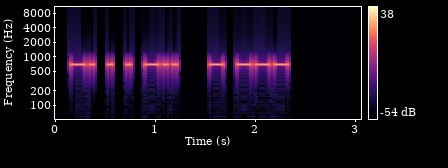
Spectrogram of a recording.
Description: Morse code, heard as a keyed tone, about 31 wpm, 700 Hz. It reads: NEED TO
